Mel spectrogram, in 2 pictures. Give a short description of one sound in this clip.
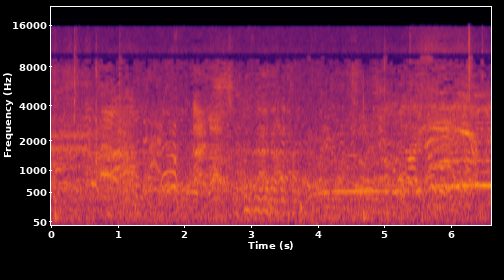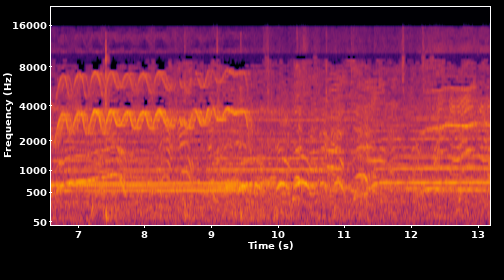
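Footballers shout to each other across an open pitch.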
